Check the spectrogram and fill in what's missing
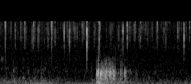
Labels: {"label": "biophony, low growl", "recorder": "SoundTrap 300"}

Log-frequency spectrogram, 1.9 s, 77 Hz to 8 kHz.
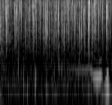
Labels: {"label": "biophony, cascading saw", "recorder": "SoundTrap 600 or HydroMoth"}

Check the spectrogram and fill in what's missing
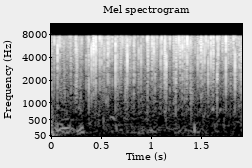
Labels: {"label": "biophony, cascading saw", "recorder": "SoundTrap 600 or HydroMoth"}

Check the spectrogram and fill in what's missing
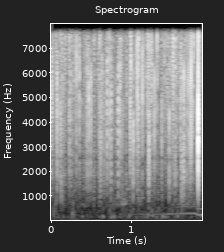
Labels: {"label": "biophony, cascading saw", "recorder": "SoundTrap 600 or HydroMoth"}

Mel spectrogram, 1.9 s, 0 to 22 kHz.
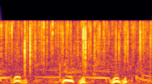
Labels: {"label": "biophony, cascading saw", "recorder": "SoundTrap 600 or HydroMoth"}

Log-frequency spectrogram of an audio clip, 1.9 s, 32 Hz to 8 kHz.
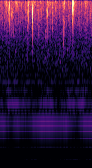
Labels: {"label": "biophony, midshipman", "recorder": "SoundTrap 500"}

